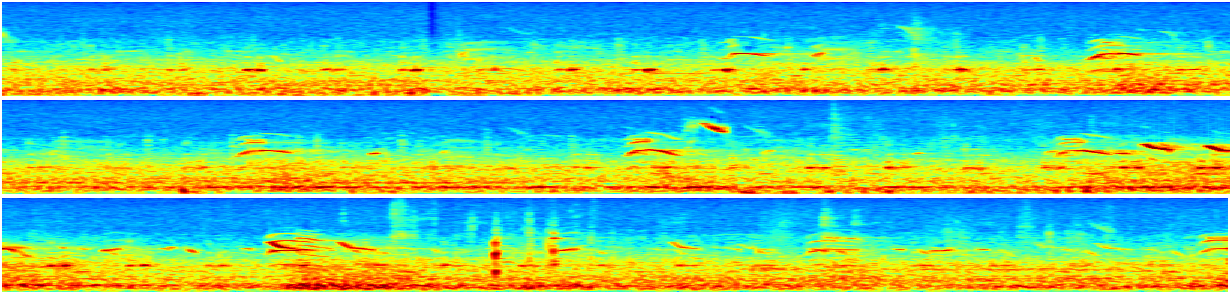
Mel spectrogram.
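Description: Birds chirping, many short rising-and-falling calls scattered throughout, with a steady ticking about four times a second underneath.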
